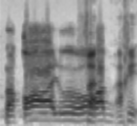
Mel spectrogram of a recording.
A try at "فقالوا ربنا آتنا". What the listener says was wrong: أخي it's فقالوا not وقالوا.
